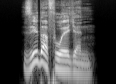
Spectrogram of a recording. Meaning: plural of Silberfolie
- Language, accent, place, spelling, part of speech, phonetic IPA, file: German, Germany, Berlin, Silberfolien, noun, [ˈzɪlbɐˌfoːli̯ən], De-Silberfolien.ogg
